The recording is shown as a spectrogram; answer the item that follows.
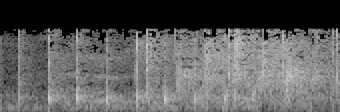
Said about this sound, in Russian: Хлопки, которые вы услышали в конце этого выступления, это аплодисменты российской делегации самой себе.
